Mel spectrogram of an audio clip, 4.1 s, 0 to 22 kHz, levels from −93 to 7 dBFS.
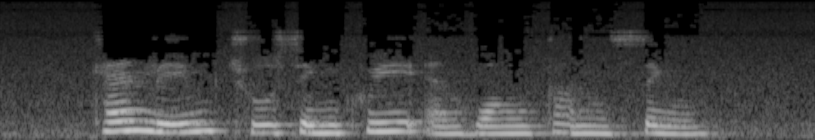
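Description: Speech recording, no technical faults detected, with the room's own background noise sitting about 31 dB below the voice as part of the recorded environment.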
